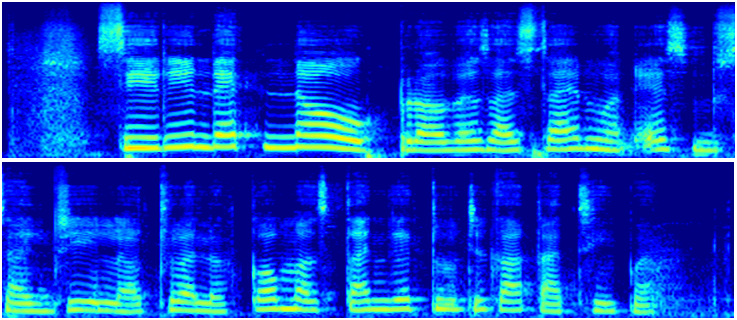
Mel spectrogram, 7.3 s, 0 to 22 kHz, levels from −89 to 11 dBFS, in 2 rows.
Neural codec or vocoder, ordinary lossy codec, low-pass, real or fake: codec, 44.1 kHz, 1.7 kbps, Pupu-Codec; none; none; fake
